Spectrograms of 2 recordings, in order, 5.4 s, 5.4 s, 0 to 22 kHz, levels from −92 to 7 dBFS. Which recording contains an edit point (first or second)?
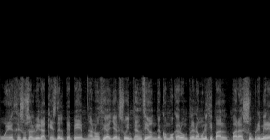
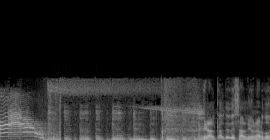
first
